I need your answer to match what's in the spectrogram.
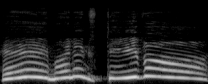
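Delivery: very high, very loud, very slow booming put-on voice, drawn out. Quoting how a bear always introduces herself, in Diva voice. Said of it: "Diva has kind of a funny voice ... is her voice".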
